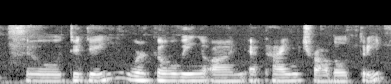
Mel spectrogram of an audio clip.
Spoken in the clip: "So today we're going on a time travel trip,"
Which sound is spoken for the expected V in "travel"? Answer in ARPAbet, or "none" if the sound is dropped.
B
